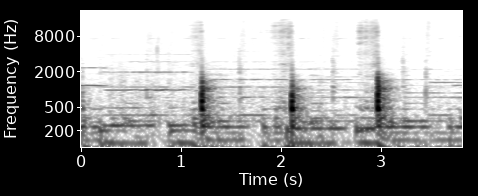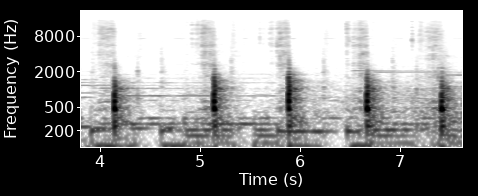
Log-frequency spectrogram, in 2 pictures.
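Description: Chef's knife slicing a red onion on a plastic cutting board: about eight sharp knocks of the blade on the board, roughly one a second.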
